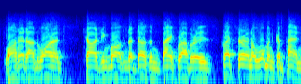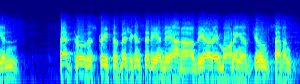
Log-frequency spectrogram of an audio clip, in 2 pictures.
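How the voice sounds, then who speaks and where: A man playing a stern, authoritative narrator of a 1940s radio crime drama, with emphatic, deliberate phrasing. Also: mid-range voice, fairly even intonation, a bit bright, a little hiss or hum, lightly acted, rough recording. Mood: grave. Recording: vintage 1940s radio broadcast.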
